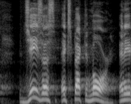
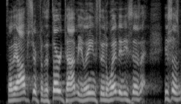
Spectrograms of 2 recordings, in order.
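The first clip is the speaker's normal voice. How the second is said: ordinary talk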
